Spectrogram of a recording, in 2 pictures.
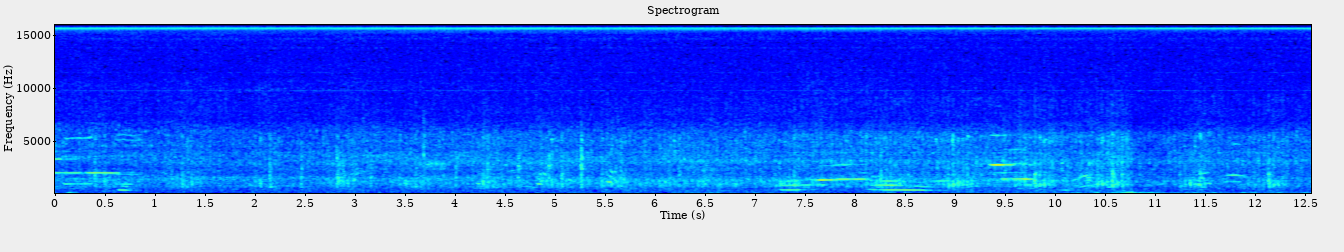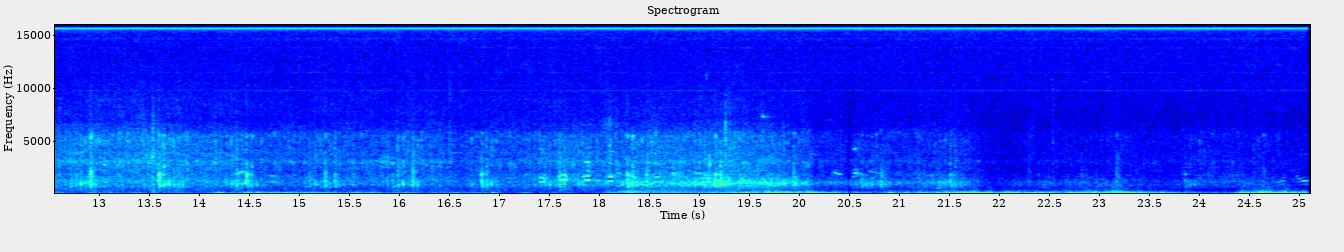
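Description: Vintage single-deck bus engine running as the bus moves slowly forward and pulls up, its low rumble growing heavier about halfway through.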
